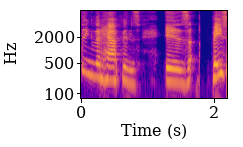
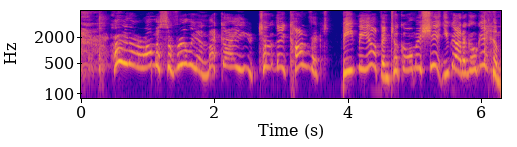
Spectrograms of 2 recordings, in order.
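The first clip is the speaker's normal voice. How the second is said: very high, dopey, dumb fake puppet voice; 13 semitones higher than usual. Retelling a scene where a man disguises his voice, dumbest fakest Muppet voice. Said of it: "fakest Muppet voice".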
